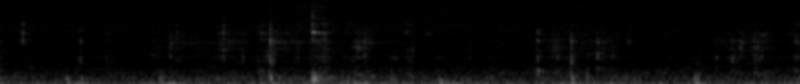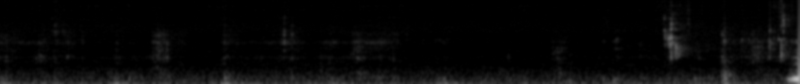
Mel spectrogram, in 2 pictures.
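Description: Quiet chewing of a mouthful of food, with faint small clicks and mouth noises.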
